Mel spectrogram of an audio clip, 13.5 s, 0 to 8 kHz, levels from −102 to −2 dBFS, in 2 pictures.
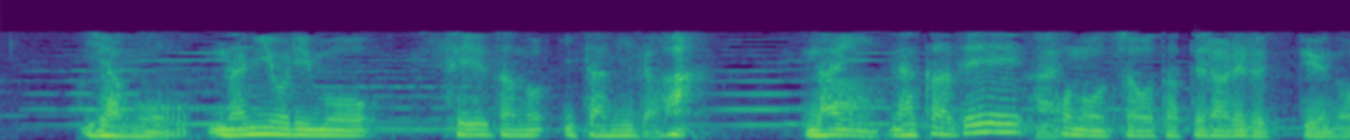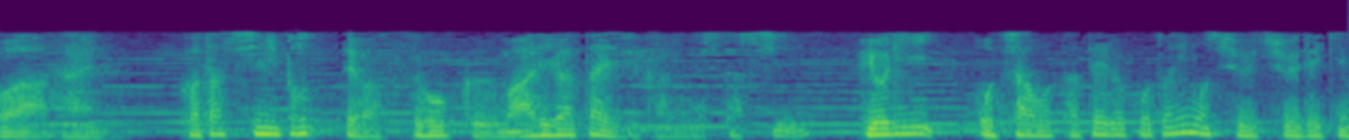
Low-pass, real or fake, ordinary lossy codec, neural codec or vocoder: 7.2 kHz; real; AAC, 16 kbps; none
